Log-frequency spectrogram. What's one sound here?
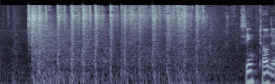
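Rapid gunshots fire from a game.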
